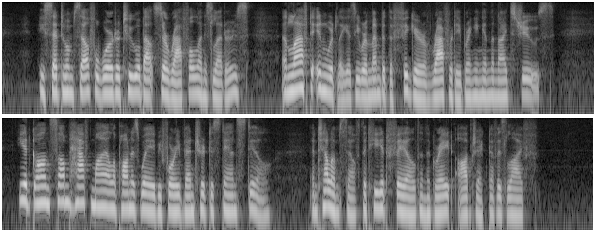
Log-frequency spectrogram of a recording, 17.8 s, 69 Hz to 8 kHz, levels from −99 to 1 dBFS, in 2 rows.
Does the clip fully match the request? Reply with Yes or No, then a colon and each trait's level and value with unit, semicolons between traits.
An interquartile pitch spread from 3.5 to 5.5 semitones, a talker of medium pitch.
No: average, 3.1 semitones; medium, 155 Hz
